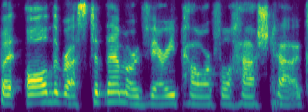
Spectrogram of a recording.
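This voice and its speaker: A woman speaks at a fairly slow pace in a medium pitch with ordinary pitch variation. It is an ordinary speaking voice. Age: 50s. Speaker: social media business coach. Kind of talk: online coaching class. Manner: conversational.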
